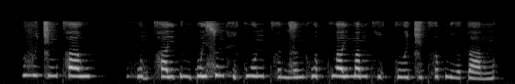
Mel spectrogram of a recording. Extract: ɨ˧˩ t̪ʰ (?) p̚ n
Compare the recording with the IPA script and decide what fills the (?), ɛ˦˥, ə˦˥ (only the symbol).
ə˦˥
